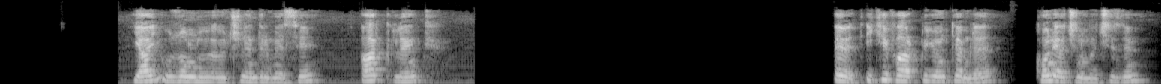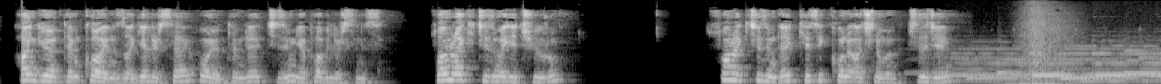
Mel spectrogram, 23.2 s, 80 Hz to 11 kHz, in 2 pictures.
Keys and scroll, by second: 10.7 Escape.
